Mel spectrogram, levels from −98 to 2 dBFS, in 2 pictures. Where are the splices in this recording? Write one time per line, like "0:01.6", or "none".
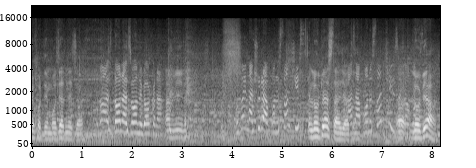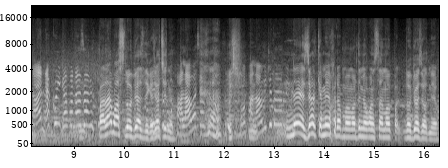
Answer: none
